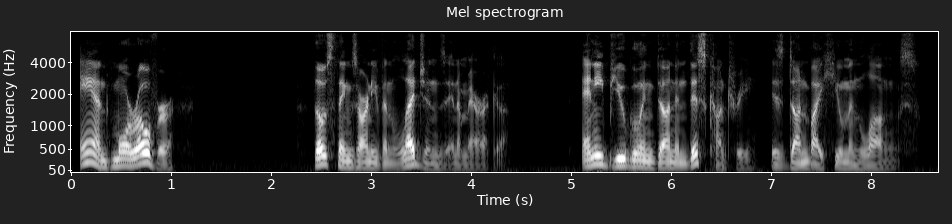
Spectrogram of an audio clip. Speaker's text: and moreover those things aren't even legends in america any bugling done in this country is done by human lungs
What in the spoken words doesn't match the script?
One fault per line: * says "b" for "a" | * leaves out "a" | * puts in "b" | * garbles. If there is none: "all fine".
all fine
